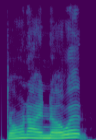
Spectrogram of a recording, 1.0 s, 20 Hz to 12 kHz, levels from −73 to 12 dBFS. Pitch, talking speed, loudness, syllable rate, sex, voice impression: 250 Hz, 250 wpm, -13 LUFS, 5.2 syllables/s, female, feminine, adult-like, tensed, powerful, bright, slightly soft, clear, slightly raspy, intellectual, calm, friendly, reassuring, elegant, lively, slightly kind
